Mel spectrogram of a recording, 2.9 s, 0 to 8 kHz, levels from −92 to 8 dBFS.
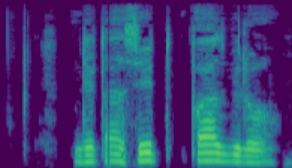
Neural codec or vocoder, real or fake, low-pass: none; real; 7.2 kHz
